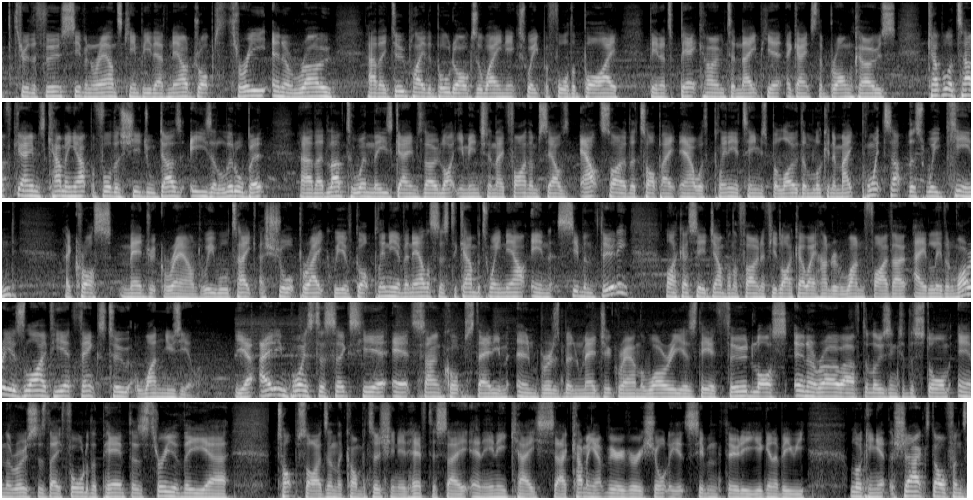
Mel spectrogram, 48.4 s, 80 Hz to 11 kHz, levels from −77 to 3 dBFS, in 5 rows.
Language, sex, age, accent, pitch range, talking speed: English, male, 20-39, Australian, 125-145 Hz, 240 wpm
